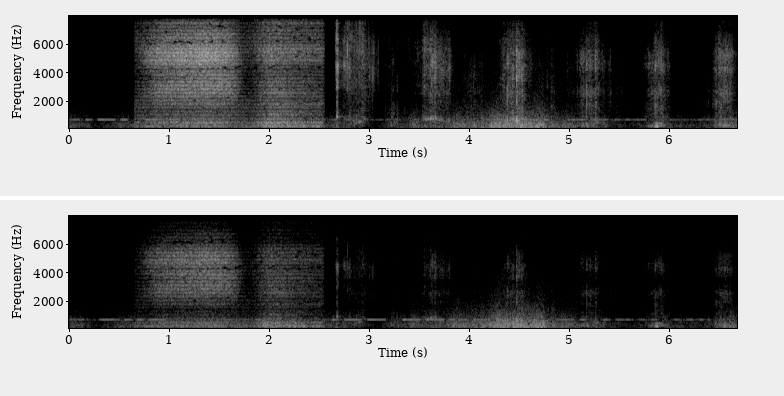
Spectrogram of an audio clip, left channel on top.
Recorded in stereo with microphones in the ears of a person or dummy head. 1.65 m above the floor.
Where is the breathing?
45° left (ahead or behind).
